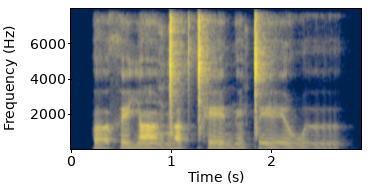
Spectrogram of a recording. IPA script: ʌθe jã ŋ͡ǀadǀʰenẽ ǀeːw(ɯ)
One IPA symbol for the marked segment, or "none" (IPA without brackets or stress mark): ɯː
